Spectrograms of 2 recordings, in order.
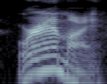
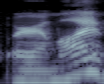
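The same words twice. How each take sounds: First: It is said in a put-on character voice. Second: It is said in his natural voice.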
